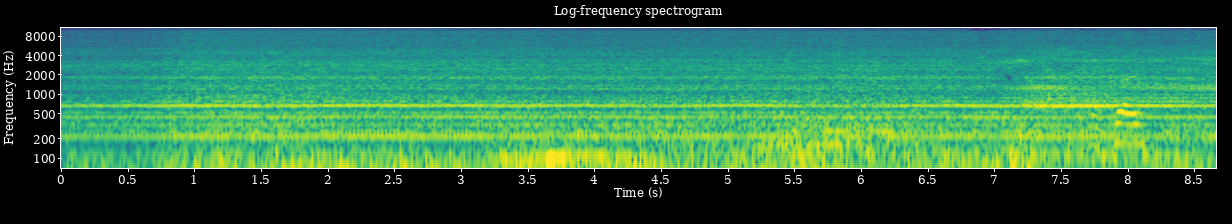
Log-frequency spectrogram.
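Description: Car engine with a bad alternator runs at a steady idle, a close mid-pitched hum with a faint whine on top, while someone talks briefly over it.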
